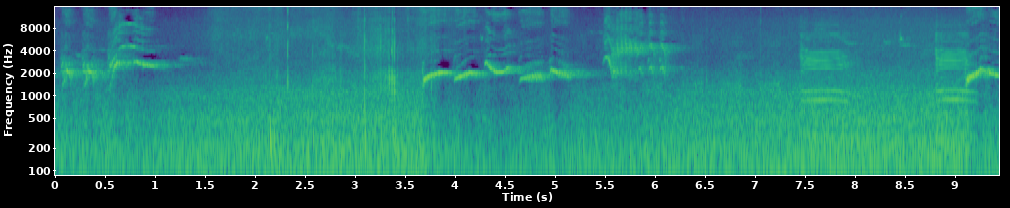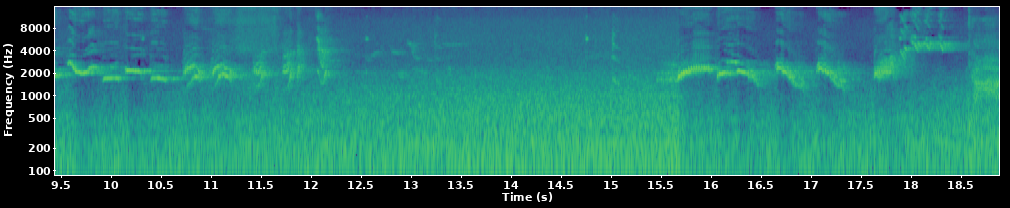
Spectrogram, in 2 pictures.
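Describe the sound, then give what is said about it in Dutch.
A blackbird sings in several fluting, warbling phrases separated by pauses, with a soft, steady hiss in the background throughout. “Kievieten, wulpen en deze merel van Trix Volkers uit IJsselstein.”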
